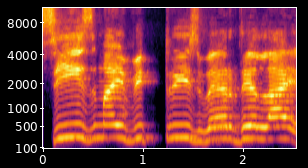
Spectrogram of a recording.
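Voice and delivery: very slow, high, stretched reading of the line; drawn-out dramatic verse reading; slow poem recitation. Shown as a demonstration. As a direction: read each word out like a poem.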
